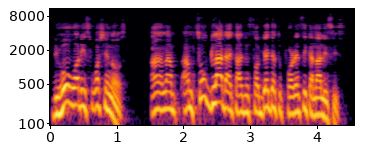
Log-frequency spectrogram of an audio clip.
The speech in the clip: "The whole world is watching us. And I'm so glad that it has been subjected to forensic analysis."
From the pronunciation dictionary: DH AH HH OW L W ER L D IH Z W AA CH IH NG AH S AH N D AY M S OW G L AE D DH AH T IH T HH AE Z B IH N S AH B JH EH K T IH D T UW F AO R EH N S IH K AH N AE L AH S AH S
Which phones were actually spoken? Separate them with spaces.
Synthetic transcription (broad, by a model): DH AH HH OW L W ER D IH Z W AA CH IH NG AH S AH N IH AY M S OW G L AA D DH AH T IH T HH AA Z B IH N S AH B JH EH K T IH D T UW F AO R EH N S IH K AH N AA L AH S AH S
